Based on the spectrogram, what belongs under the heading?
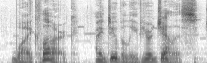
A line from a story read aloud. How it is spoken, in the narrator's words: replied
